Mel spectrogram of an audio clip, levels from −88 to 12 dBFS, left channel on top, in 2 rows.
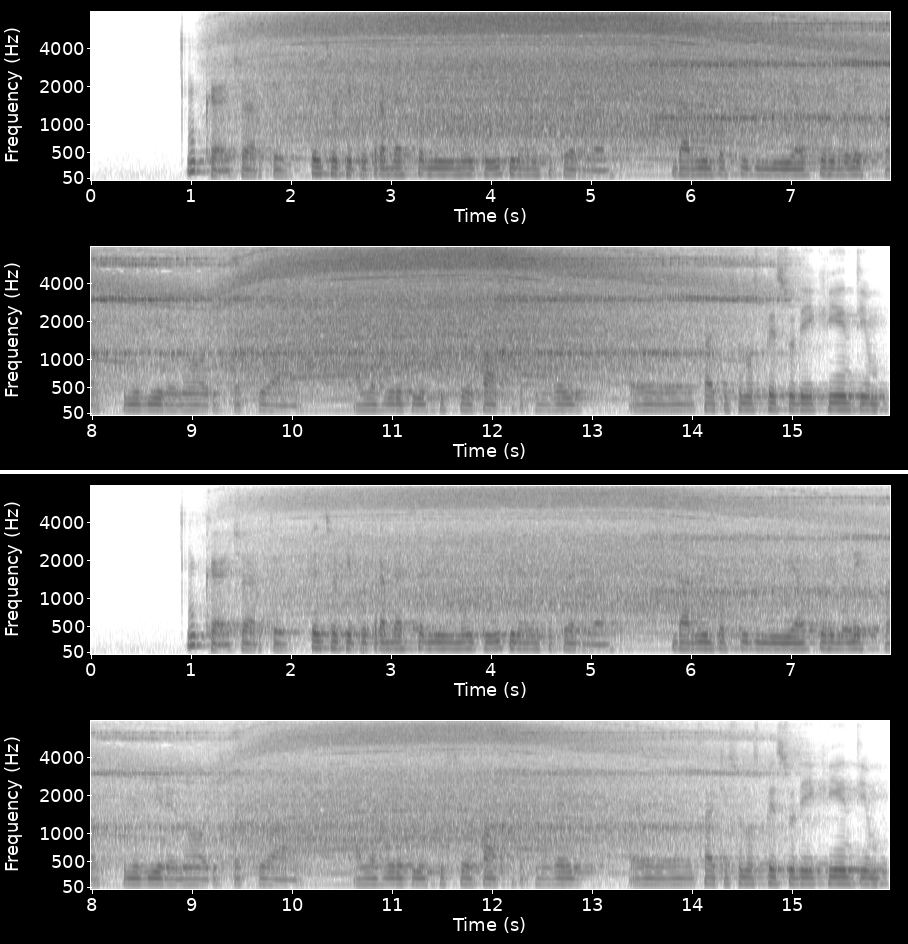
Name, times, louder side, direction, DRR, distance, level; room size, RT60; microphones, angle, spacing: voice 1, 1.0-5.6 5.8-15.9, left 1 dB, 25° left, 8 dB, 2.0 m, -36 dB
sound 1, 1.2-15.0, left 12 dB, 75° left, 0.8 m, -27 dB
27.5 x 27.0 x 7.4 m, 1.3 s
head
